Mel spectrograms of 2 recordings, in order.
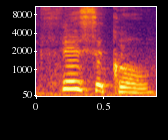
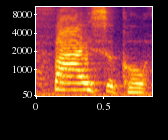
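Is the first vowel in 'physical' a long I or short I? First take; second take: short I; long I. First: The first vowel is a short 'ih' sound. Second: The first vowel is a long 'eye' sound. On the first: The speaker calls it right. "it's physical; but the short I" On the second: The speaker calls it wrong. "It's not physical; the pronunciation of the Y is not the long I"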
